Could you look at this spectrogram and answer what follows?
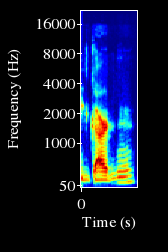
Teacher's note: the more natural, faster, common way to say it would be garden, where it's like a syllabic N. But the clearly enunciated full pronunciation of the word is garden, garden.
